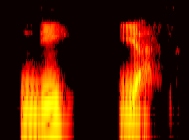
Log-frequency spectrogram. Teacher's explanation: Como la deslizada I lleva acento, entonces ya no es una deslizada, sino se ha convertido también en una vocal plena, ¿no? Y no forman un diptongo.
